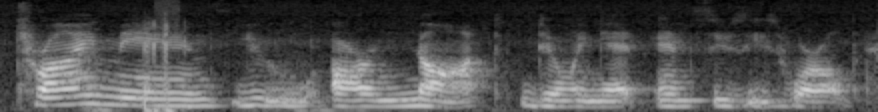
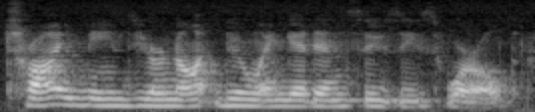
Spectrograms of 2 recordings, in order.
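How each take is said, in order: First: Slow, deliberate "you are not", uncontracted; slowed-down restatement stressing "not"; emphatic repeat. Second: Said in the usual way. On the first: Real, not acted. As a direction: drive home "you are not" word by word. Repeats the point slowly for emphasis.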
